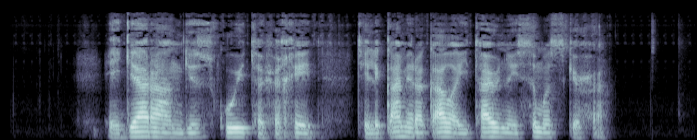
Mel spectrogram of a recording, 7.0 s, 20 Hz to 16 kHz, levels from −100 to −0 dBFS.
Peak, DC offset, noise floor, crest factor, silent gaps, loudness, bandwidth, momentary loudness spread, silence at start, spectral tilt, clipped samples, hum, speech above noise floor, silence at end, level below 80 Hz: 0 dBFS; under 0.1%; -77 dBFS; 22 dB; none; -21 LUFS; 11.5 kHz; 11 LU; 1.1 s; -4 dB/octave; under 0.1%; none; 56 dB; 0.9 s; -64 dBFS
